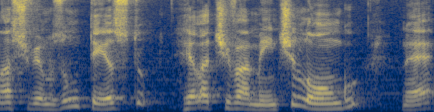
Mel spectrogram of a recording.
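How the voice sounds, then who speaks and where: A man speaks with a Brazilian accent. His pitch swings very widely over noticeable background noise. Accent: Brazilian accent when speaking English. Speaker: exam prep teacher. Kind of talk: tutorial. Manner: casual, conversational.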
